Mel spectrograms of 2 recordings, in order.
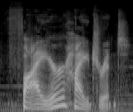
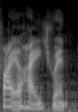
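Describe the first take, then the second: First: The R sounds are said as clear R sounds. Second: The R sounds are said more like L sounds. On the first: A parent is modeling it for the child. The speaker calls it right. "She would look at me and go" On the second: A small child is saying it. The speaker calls it wrong. "I said it a little incorrectly"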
